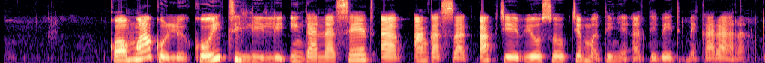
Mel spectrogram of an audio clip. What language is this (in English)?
Kalenjin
